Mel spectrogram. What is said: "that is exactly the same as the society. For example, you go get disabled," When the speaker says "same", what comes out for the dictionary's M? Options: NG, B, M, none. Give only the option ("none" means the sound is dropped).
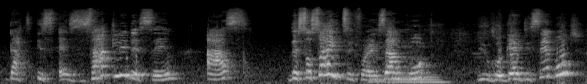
M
